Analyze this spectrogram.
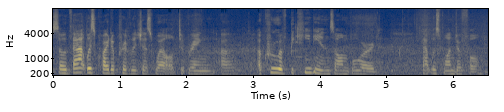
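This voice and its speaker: A woman with an American accent talks at a moderate pace in a fairly low pitch, with ordinary pitch variation, big swings in loudness and long, frequent pauses. Noticeable background noise runs underneath. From Baltimore, Maryland. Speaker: peace activist, sailing crew member; speaker. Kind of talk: public speech. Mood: earnest, recounting alarm. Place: waterside. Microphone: podium.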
